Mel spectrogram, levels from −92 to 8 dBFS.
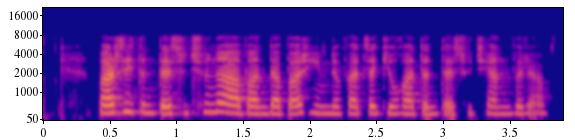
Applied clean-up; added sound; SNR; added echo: none; none; none; none.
